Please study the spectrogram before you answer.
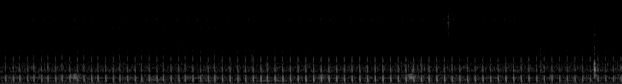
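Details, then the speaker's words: Cheap unbranded USB-powered PC speaker with the audio input off: rapid, steady ticking of about ten clicks a second; the amplifier IC works, and the fix was replacing a leaky 1uF 50V capacitor. "you can hear that we've got that constantly beeping and we know that the amplifier IC is working"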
